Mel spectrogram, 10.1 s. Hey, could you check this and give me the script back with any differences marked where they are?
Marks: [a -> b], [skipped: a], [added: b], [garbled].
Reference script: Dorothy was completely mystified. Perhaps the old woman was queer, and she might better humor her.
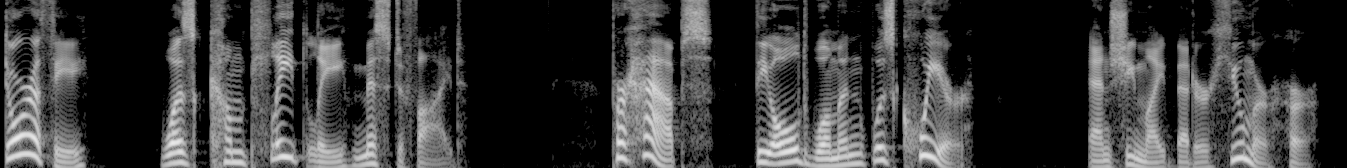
Dorothy was completely mystified. Perhaps the old woman was queer, and she might better humor her.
